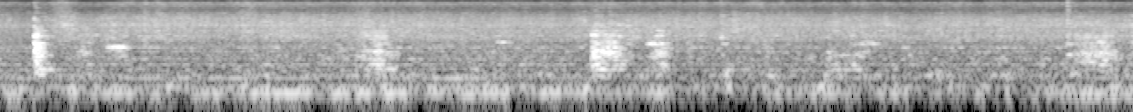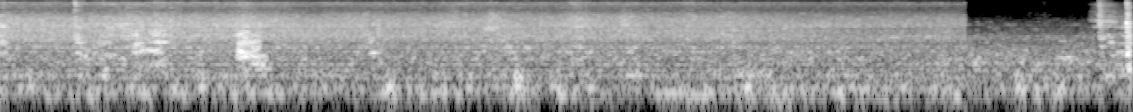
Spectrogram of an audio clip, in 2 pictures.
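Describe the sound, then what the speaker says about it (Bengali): Boiled greens stir-fry with onion and garlic in a pan, a steady hissing sizzle punctuated by occasional scrapes and taps of the spatula, close and fairly even throughout. "শাকটা পেঁয়াজ রসুনের সাথে ভালোভাবে মিশিয়ে নেব।"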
